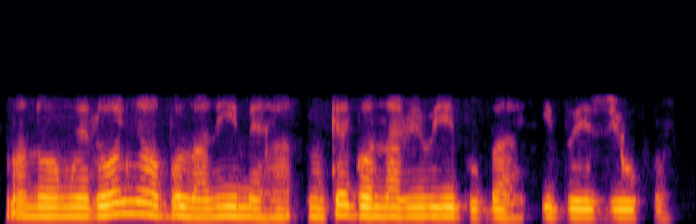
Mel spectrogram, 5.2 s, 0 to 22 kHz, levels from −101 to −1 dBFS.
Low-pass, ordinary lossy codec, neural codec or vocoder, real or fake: 3.6 kHz; none; vocoder, 44.1 kHz, 128 mel bands, Pupu-Vocoder; fake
